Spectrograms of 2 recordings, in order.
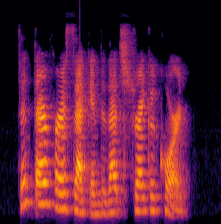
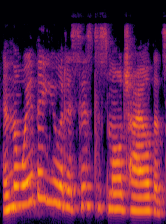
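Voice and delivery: ordinary talk

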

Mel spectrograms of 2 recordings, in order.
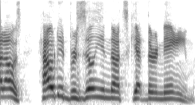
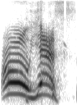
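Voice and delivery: loud, high exclamation; shouted show of recognition; mock realization; 7 semitones higher, 11 dB louder than usual. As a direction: burst out as if suddenly remembering. Mock sudden remembering.

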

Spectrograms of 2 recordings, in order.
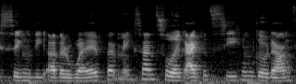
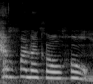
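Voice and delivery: put-on higher, whining little kid; whiny child; 10 semitones higher than usual. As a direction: whine it like a tired five-year-old. He's like.

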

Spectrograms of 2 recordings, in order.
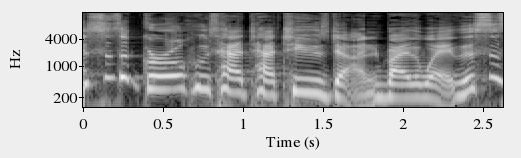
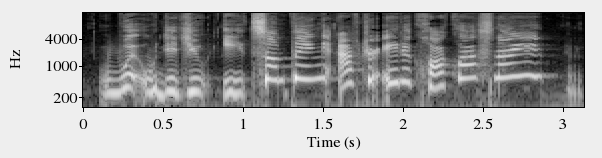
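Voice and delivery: incredulous question; 11 semitones higher than usual. Retold or imitated. Wife questioning husband about eating late, incredulous. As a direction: pitch climbing high in mock disbelief.

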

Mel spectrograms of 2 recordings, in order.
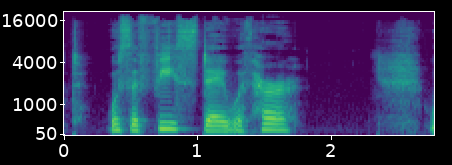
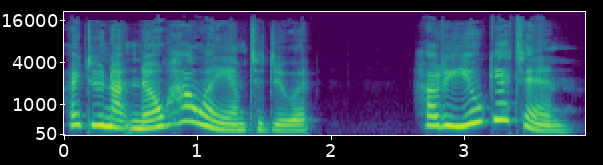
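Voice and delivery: put-on high little girl voice, rising higher; feigned innocent girl; 6 semitones higher, 4 dB louder than usual. A narrator's reading. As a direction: play dumb with wide-eyed questions. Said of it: "Gretel saw what she had in her mind and said".

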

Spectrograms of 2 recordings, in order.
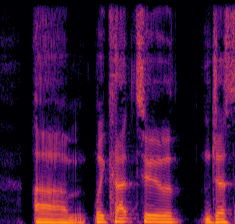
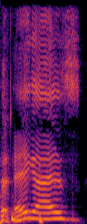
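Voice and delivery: YouTuber greeting; 12 semitones higher than usual. Acted. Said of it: "everybody in the room goes".

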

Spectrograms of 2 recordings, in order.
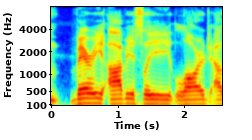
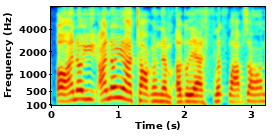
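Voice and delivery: high, loud mock insult yell; retold screaming; 6 semitones higher, 3 dB louder than usual. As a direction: imitate a passenger yelling insults across the plane. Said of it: "screaming at each other".

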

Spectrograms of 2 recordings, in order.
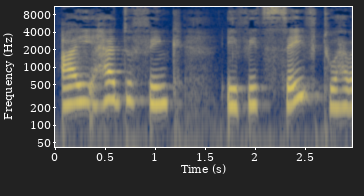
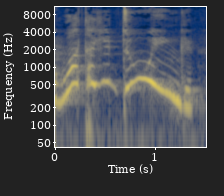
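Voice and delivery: high, drawn-out shocked cry; retold scream; 11 semitones higher, 3 dB louder, slower than usual. Shocked witness crying out at woman who kicked dog, retold scream. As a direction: yell it high, stretching the words in disbelief. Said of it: "I scream at her".

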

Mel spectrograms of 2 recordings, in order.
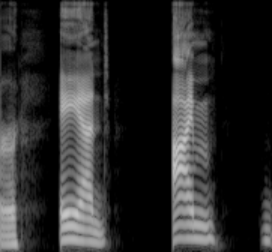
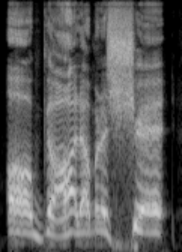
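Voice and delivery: panicked outburst; 9 semitones higher than usual. Retold or imitated. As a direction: cry out in sudden bathroom panic. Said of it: "And I was like".

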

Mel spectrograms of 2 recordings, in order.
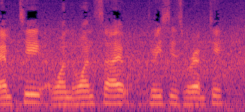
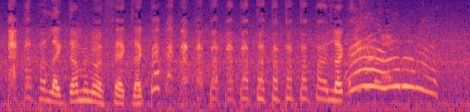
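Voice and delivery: imitated commotion; 7 semitones higher than usual. Imitating commotion spreading through cabin.

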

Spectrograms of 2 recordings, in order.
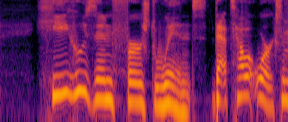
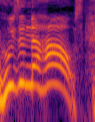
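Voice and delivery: higher, paranoid mock cry down the stairs; mock paranoid call; 8 semitones higher than usual. Host retelling a stoned scare, a paranoid call. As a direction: act spooked after an edible. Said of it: "I was at the top of my stairs going".

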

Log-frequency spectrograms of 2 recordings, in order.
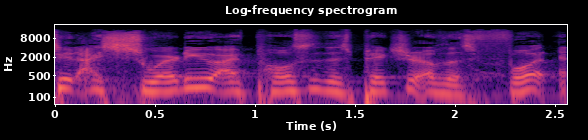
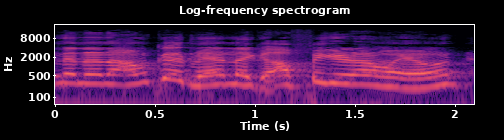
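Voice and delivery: mock refusal; 10 semitones higher than usual. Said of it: "they're like".

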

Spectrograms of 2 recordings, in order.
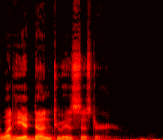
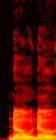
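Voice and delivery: louder, higher protest; distressed cry; 5 semitones higher, 7 dB louder than usual. A narrator's reading. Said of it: "Tamar cried".

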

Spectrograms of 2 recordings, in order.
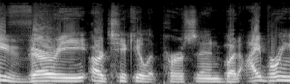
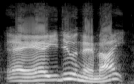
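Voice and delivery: higher, cheery put-on Australian greeting; Australian accent; 4 semitones higher than usual. Worker fools an Australian customer, put-on Australian accent. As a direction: greet like a slightly rusty fake Australian. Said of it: "haven't done an Australian accent".

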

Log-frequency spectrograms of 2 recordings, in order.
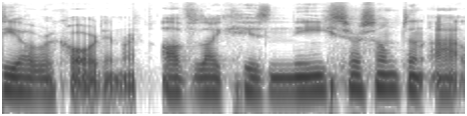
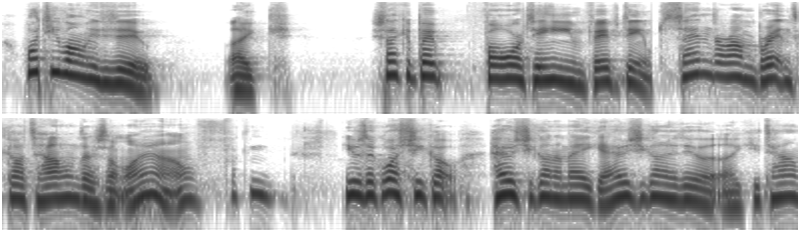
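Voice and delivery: heated retelling; 7 semitones higher, 3 dB louder than usual. Retold or imitated. Retold quarrel with Uber driver.

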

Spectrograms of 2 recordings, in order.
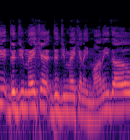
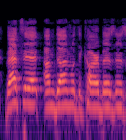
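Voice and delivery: louder, higher, playful declaration of quitting; mock resolve; 6 semitones higher, 7 dB louder than usual. Host voicing the fired salesman's decision, mock-dramatic resolve. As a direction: declare it grandly, teasing.

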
